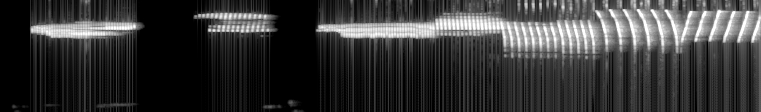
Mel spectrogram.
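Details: Canary song meant to train young canaries and to stir and excite them: two high buzzy trills with short gaps, then a long continuous trill sliding down into fast, rolling, repeated sweeping notes; clean background.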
